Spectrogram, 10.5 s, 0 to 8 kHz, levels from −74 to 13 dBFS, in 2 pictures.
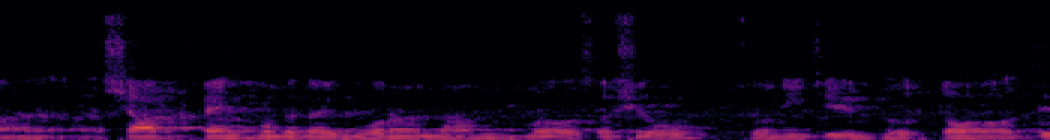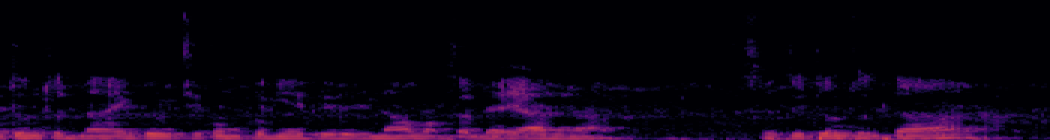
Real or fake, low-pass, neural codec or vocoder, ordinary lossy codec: fake; 7.2 kHz; codec, 16 kHz, 16 kbps, FreqCodec, smaller model; none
